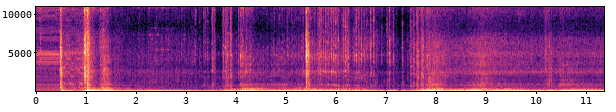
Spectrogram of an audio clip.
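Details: 5.3 LS swapped into a Mustang with a carburetor conversion and MSD ignition: it cranks and catches, then runs unevenly, sagging and surging as it struggles to stay running, then dies. Suspected carburetor, timing or vacuum leak, undetermined.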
